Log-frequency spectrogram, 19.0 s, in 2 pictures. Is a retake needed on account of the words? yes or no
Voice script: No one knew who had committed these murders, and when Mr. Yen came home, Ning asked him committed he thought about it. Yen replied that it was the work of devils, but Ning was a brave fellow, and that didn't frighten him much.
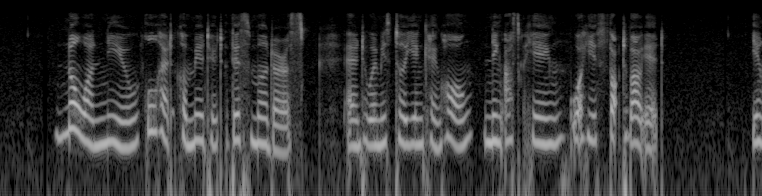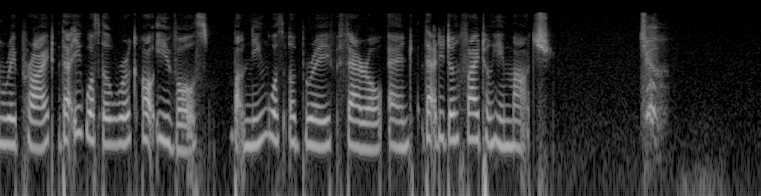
yes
